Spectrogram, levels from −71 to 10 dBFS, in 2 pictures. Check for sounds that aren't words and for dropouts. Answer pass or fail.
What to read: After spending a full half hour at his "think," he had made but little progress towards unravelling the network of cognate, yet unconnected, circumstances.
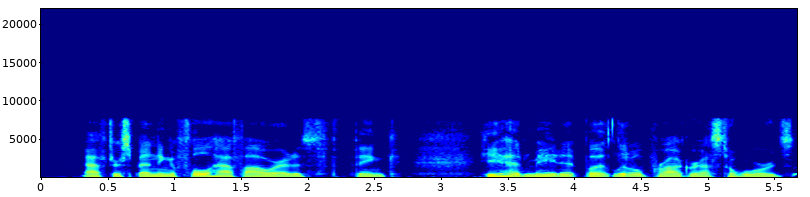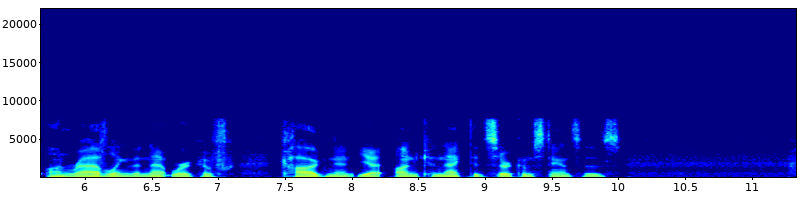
pass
